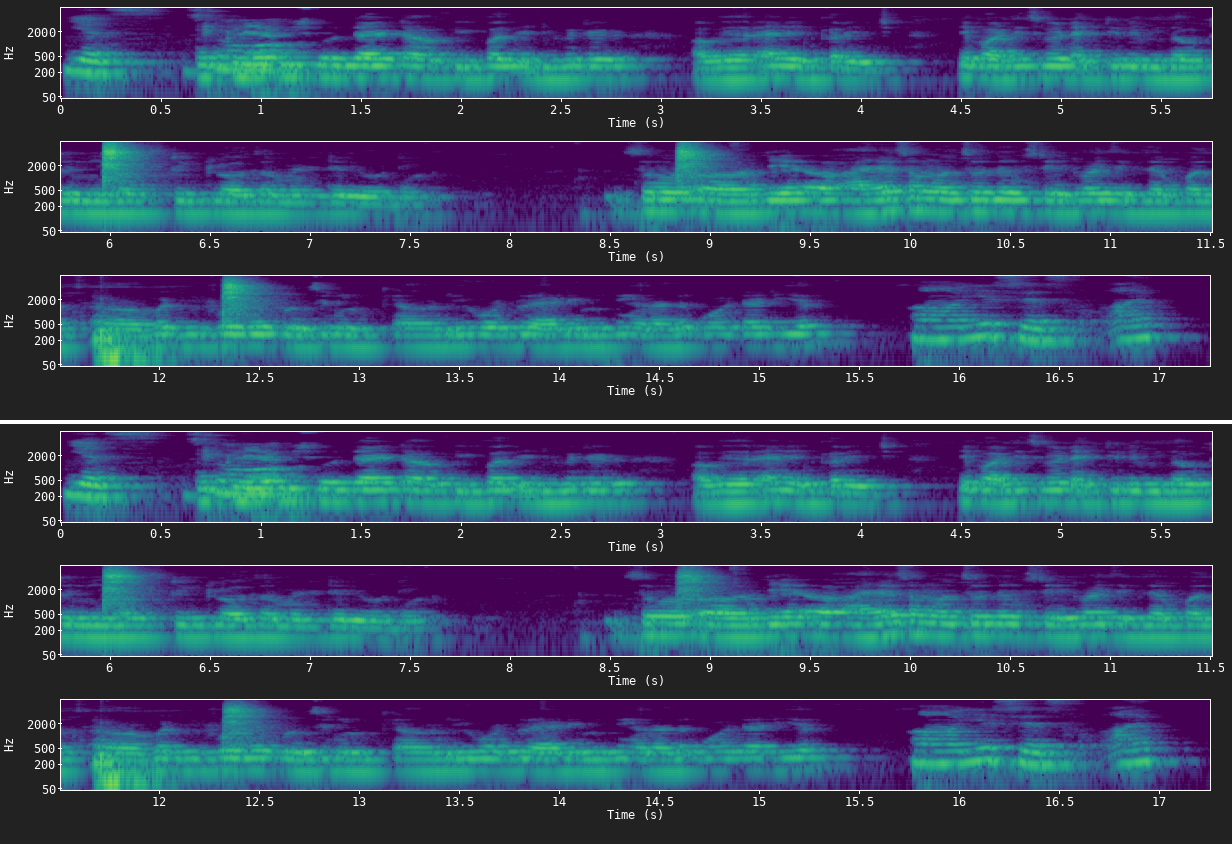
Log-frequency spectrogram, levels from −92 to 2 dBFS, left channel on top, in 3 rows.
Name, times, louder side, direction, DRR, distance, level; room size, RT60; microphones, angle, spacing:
voice 1, 0.0-1.2 15.7-17.0, right 1 dB, 10° right, 0.5 m, -34 dB
voice 2, 0.7-2.9 3.1-4.1 4.5-7.6 8.5-15.3, left 1 dB, 10° left, 1.6 m, -32 dB
sound 1, 6.0-6.4 8.8-9.3 12.3-12.8, left 7 dB, 60° left, 1.1 m, -30 dB
8.4 x 7.4 x 2.6 m
head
